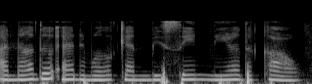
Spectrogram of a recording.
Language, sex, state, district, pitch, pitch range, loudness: English, female, Assam, Kamrup Metropolitan, 215 Hz, 210-225 Hz, -24 LUFS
